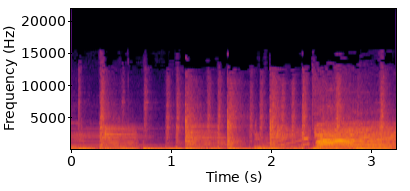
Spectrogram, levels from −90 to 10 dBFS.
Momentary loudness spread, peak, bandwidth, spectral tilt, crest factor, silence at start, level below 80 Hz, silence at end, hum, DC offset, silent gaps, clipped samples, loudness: 9 LU; -4 dBFS; 15.5 kHz; -4 dB/octave; 16 dB; 0 s; -28 dBFS; 0 s; none; under 0.1%; none; under 0.1%; -19 LUFS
